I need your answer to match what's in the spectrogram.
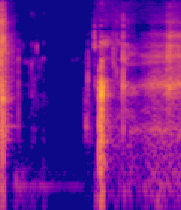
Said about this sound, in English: Sneeze! Bless you.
